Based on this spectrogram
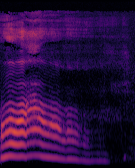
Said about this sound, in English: Oh, look, a kitty cat. Bobcat, wait, I've heard about this cat. This is Murder Cat. He was born as a character in a sketch on WITS and then took physical form and moved into the Fitzgerald Theater.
